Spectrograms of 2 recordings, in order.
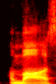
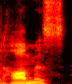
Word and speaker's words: Hamas: very incoherent and he didn't even know how to pronounce Hamas he said hamus and when I said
